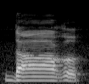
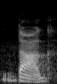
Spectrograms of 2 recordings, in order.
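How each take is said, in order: First: दाग ending in a throaty gh, like दाग़; दाग को ग़ के साथ बोलें; with nukta. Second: Said in the usual way. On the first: Shown as a demonstration. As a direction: give दाग its Urdu nukta sound. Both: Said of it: "बोलने का अंदाज़ समझ रहे होंगे".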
